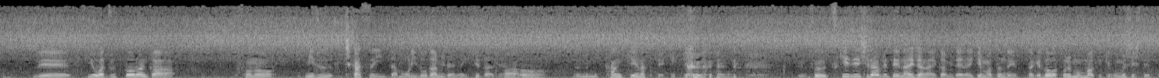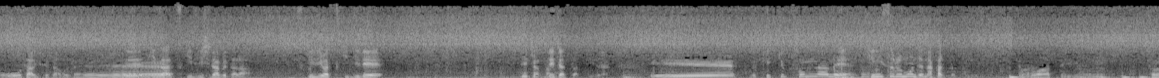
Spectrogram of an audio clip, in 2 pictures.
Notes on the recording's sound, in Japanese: 先週に引き続き池のほとりで収録。なぞの生き物の声が気になります！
